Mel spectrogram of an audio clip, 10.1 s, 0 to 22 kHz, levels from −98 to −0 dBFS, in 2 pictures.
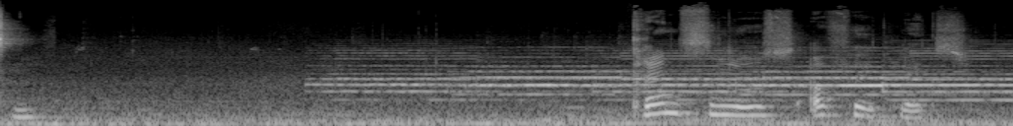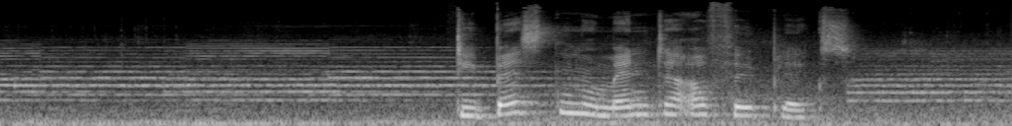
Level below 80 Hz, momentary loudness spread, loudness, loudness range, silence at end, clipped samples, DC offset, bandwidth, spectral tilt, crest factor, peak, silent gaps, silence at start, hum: -40 dBFS; 18 LU; -28 LUFS; 6 LU; 0 s; under 0.1%; under 0.1%; 19 kHz; -5.5 dB/octave; 22 dB; -6 dBFS; none; 0 s; none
